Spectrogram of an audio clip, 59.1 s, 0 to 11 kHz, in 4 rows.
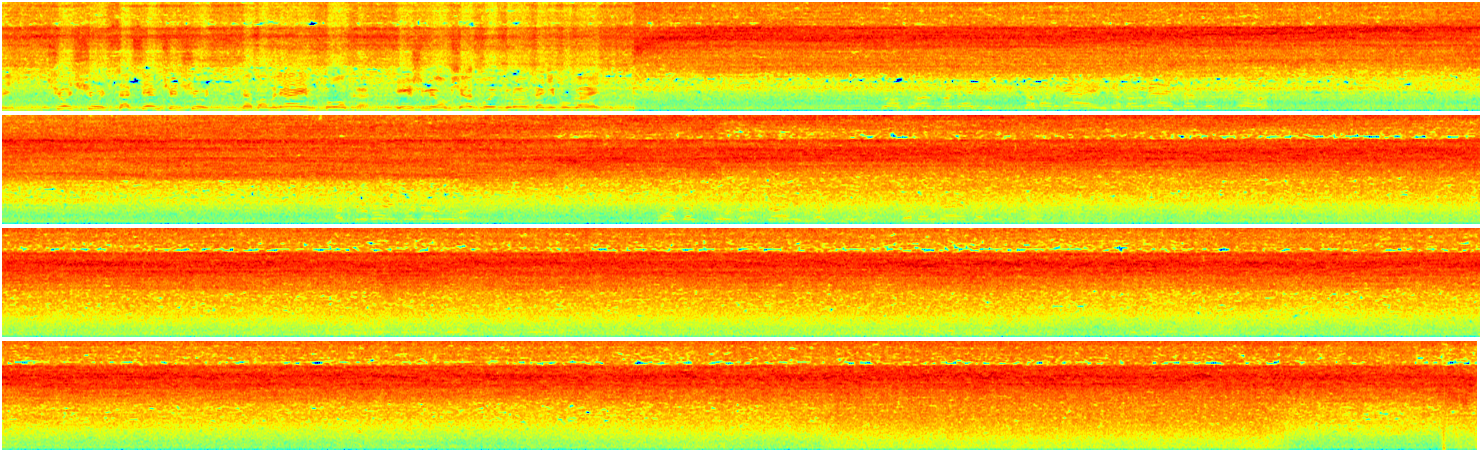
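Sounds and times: plasma jet hissing: 0.0 - 59.0.

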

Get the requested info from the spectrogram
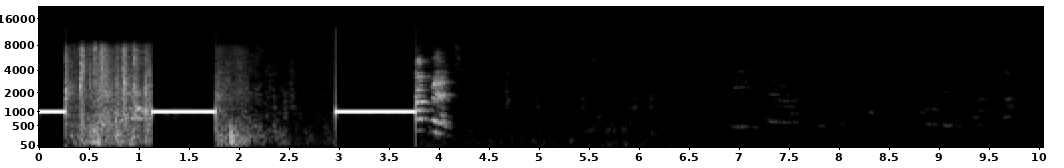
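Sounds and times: high censor bleep: 3.0 - 3.8.

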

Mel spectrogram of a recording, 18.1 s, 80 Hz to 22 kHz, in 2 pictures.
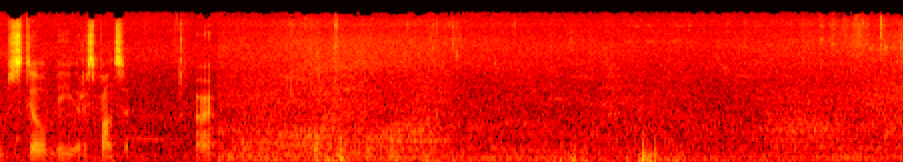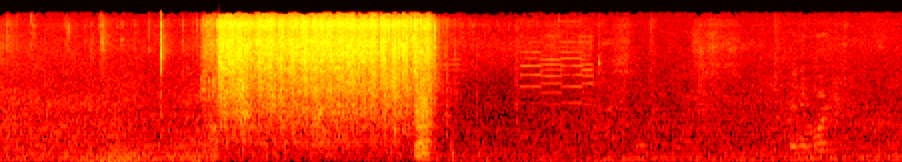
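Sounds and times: propellers churning water: 11.0 - 13.6
knocks and water sloshing: 11.0 - 13.8.

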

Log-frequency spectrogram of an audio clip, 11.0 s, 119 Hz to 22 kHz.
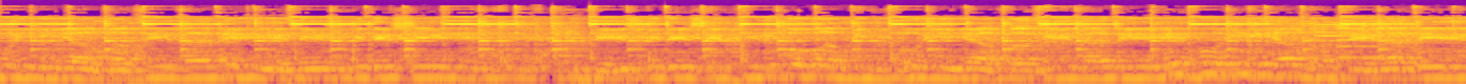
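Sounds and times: quick percussion beat: 0.0 - 11.0.

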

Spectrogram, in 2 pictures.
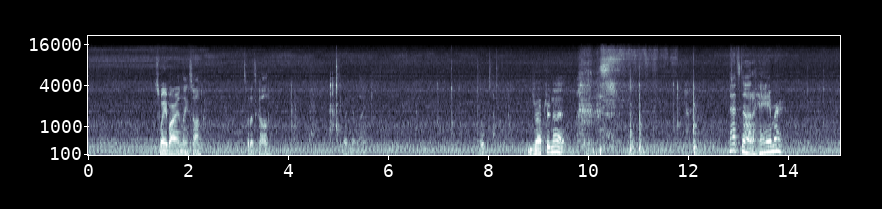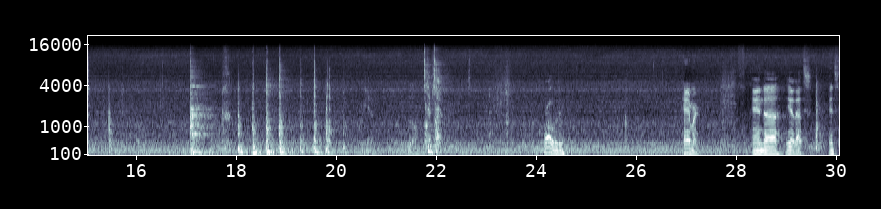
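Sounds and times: steady background hum: 0.0 - 30.0.

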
